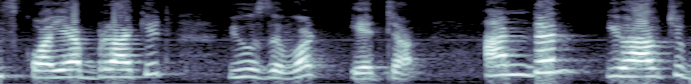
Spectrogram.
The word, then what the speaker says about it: et al: and within square bracket use the word ETAL, which is pronounced as et al. Et al means it's nothing but and others. It's et al is a French word.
